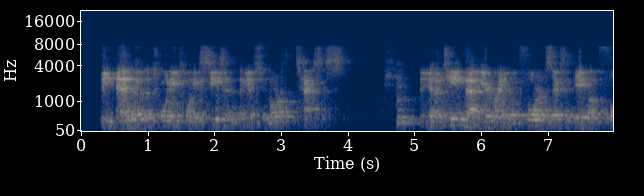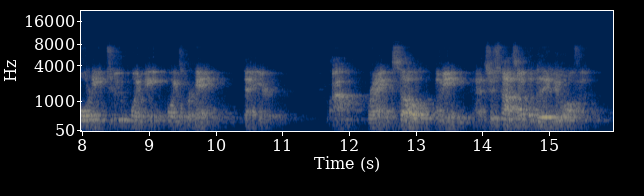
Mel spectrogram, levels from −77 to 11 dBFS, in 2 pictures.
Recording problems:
off-mic speech; far
garbled, watery; badly; nothing above 7.5 kHz
room echo; noticeable; dies away in 0.8 s
thin; somewhat; fading below 350 Hz

